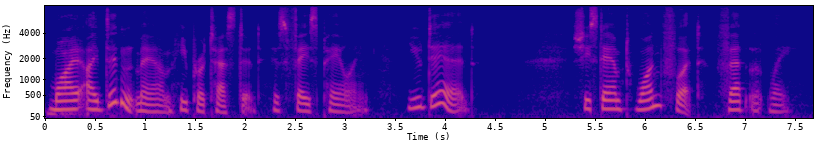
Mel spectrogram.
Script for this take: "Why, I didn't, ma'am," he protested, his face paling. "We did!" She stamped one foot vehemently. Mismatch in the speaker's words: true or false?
true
